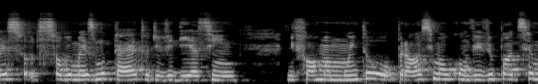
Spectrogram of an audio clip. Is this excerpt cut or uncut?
uncut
